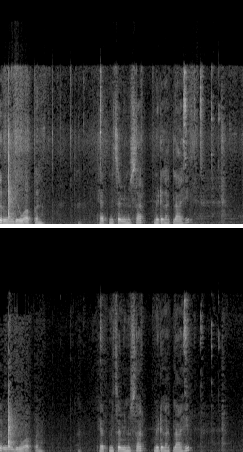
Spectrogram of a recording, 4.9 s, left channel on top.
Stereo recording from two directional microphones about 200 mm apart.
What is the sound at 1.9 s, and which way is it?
Speech, 5° right (ahead or behind).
